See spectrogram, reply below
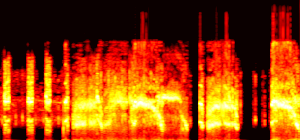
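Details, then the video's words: Swiftlet calls used as a lure, recorded clean without noise: high, thin twittering with downward-sweeping buzzy notes, a few short chirps at the start, then sustained chattering phrases separated by brief pauses. "suara walet•terbaik bersih tanpa nois"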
